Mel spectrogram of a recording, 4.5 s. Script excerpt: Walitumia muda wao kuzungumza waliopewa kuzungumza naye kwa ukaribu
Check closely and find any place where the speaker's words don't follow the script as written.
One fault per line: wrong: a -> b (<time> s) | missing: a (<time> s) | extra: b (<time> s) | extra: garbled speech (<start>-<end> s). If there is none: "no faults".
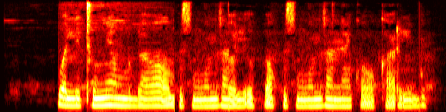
no faults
